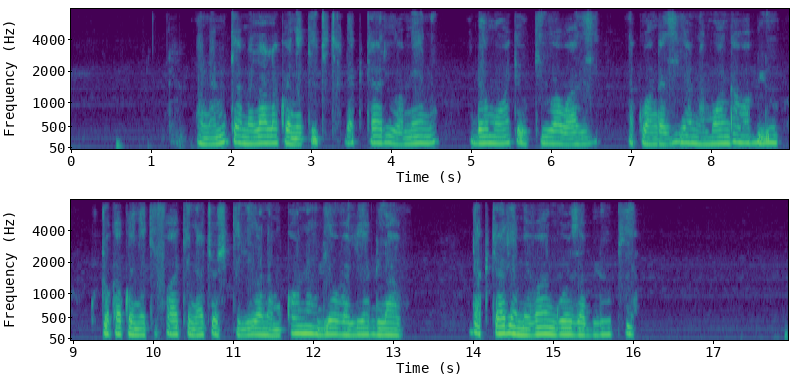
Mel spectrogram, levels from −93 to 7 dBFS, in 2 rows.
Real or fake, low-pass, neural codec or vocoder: real; 7.2 kHz; none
